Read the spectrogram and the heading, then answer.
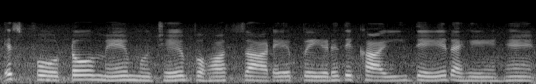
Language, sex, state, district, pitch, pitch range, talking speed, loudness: Hindi, female, Madhya Pradesh, Katni, 190 Hz, 180-200 Hz, 125 wpm, -18 LUFS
